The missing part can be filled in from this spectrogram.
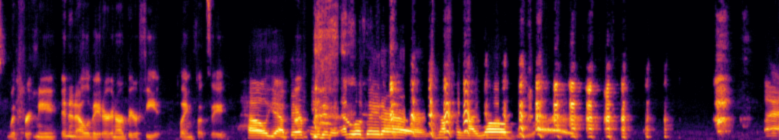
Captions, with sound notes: with Brittani in an elevator in our bare feet, playing footsie. - Hell yeah, bare feet in a elevator. Nothing I love less. (laughing)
